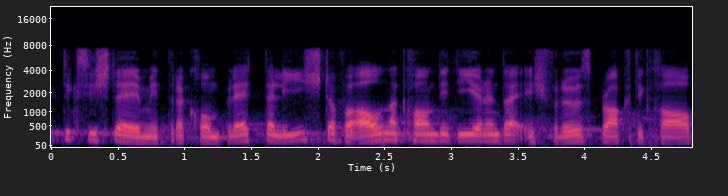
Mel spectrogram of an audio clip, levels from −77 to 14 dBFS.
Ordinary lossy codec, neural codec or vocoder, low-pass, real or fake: none; codec, 16 kHz, 0.9 kbps, LongCat-Audio-Codec; 7.2 kHz; fake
